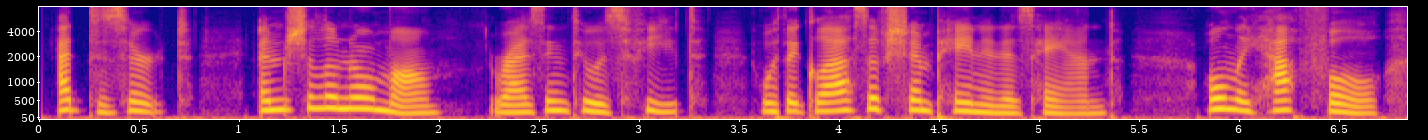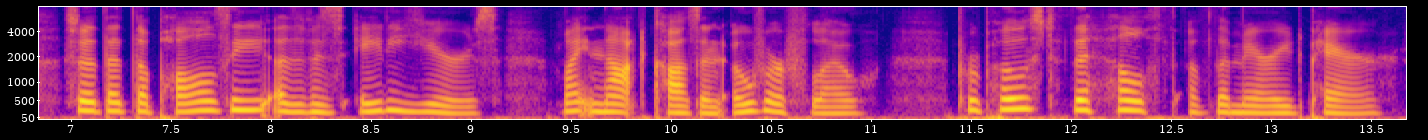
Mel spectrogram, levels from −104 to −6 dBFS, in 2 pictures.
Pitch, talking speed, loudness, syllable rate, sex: 215 Hz, 160 wpm, -20 LUFS, 4.9 syllables/s, female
